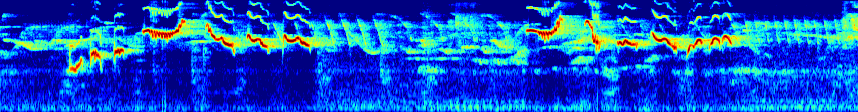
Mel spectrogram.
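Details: Oriental magpie-robin in fiery wide-beaked song: an upward-climbing run of whistles leading into dense, rapid looping high notes, repeated in two long phrases with a brief pause between.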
